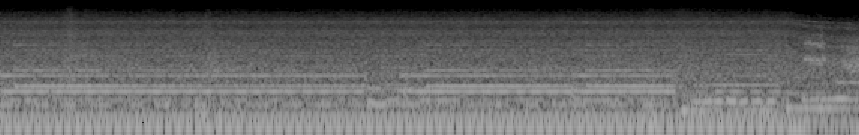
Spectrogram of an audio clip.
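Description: A truck engine drones steadily as it drives along a road.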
